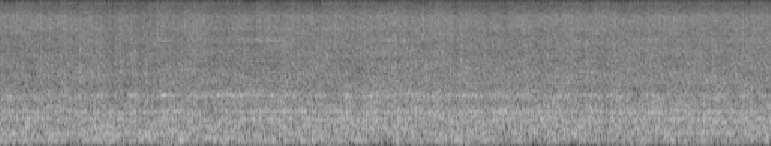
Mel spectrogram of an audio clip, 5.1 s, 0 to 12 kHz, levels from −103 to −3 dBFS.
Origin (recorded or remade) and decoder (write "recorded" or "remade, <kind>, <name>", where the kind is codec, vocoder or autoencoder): remade, codec, SNAC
